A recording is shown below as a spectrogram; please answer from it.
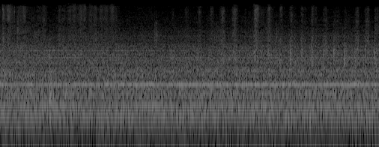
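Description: Brush strokes on watercolour paper: short, faint, scratchy dabs, grouped at the start and again about four to five seconds in, over a steady electrical hum.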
